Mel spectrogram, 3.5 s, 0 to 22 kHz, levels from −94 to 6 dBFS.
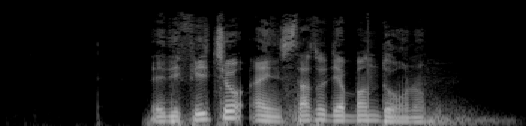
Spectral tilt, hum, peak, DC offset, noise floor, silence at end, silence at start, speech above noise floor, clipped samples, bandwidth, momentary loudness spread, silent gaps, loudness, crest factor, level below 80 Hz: -6.5 dB/octave; none; -12 dBFS; under 0.1%; -89 dBFS; 0.5 s; 1 s; 61 dB; under 0.1%; 15 kHz; 11 LU; none; -29 LUFS; 20 dB; -52 dBFS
